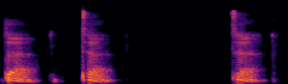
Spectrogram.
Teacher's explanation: ujung lidah bertemu dengan ee pangkal gigi seri atas ta ta ta ya disertai dengan sifat hams yang sifat yang mengeluarkan udara atau nafas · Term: huruf ta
